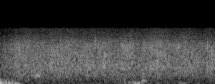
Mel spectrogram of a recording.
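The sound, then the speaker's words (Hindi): An audience claps at a Brahma Kumaris spiritual talk, an even, continuous patter of many hands with no breaks or swells. “अच्छी लगी कि नहीं degree? तालियां तो बजाओ.”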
